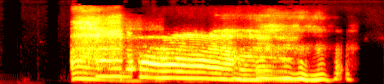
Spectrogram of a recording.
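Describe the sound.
A deep breath let out as a long voiced exhale, like a sighing moan, steady for about two seconds before wavering and trailing off at the end.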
